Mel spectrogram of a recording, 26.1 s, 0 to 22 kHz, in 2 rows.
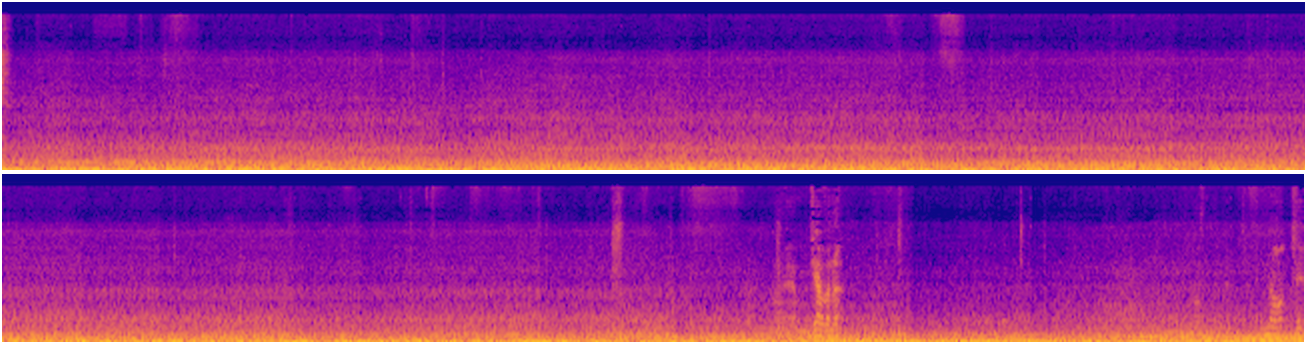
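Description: Volvo FH16 750's 16-litre six-cylinder diesel running on the move, heard inside the cab as a steady low rumble mixed with road noise.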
